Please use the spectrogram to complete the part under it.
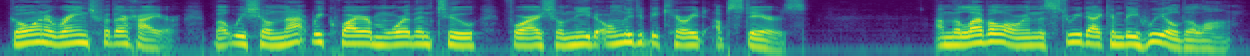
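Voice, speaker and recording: A man's voice: medium pitch, normal speed, no echo, studio quality, close to an everyday voice. A man reading aloud, voicing an imperious old grandmother who scolds and gives orders bluntly.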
